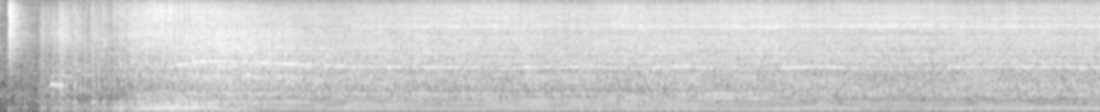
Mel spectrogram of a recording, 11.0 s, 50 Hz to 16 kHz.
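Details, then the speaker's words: ERAYAK 3500 W tri-fuel inverter generator, gravity-fed fuel, choke on, first start: engine catches within a second and settles into a steady, even run with a faint constant tone; starts right up, light comes on, about 124 V at 60 Hz; normal start and run. "okay good the engine started right up sounds good and that light came on right away"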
